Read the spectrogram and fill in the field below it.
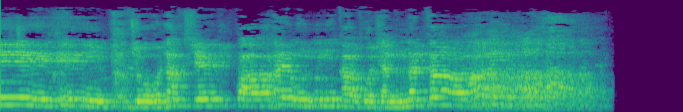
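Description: A middle-aged man speaks through a microphone in a steady, chanting voice.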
